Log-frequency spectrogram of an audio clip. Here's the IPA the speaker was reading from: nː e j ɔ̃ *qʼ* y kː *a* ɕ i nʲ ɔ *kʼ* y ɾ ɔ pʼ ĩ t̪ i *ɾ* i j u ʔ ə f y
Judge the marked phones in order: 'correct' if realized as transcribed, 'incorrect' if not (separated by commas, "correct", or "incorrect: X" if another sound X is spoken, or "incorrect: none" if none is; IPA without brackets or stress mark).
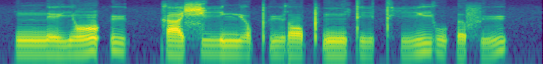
incorrect: ʔ, correct, incorrect: pʼ, incorrect: t̪ʰ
